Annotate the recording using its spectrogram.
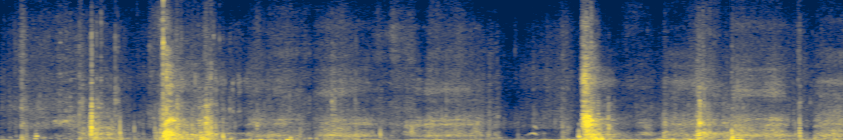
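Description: A bicycle frame rattles and clunks over bumps.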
